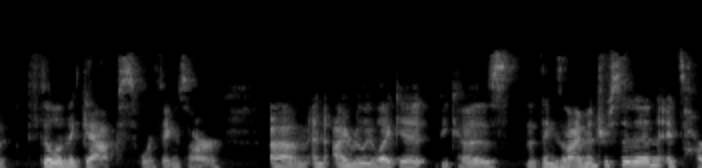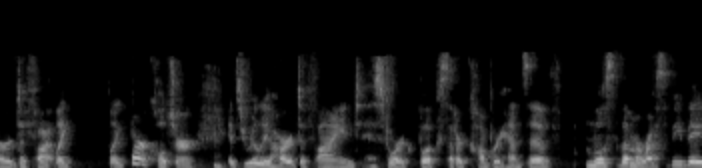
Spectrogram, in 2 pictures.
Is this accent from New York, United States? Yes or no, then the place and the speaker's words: yes; New York City, New York, United States; moved away as an adult; also born or lived in Berkeley, California; now in Bay Area, United States; I'm from New York and I was there when the cocktail revival was really digging in.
